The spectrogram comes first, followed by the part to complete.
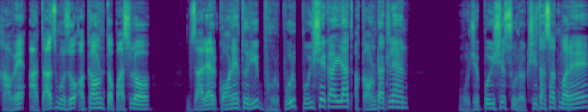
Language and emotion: Goan Konkani, fearful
